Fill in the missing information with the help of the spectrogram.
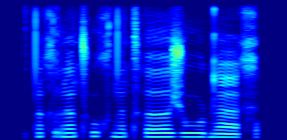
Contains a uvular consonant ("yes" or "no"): no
